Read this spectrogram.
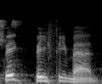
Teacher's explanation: in this phrase you have to put the accent on the adjective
